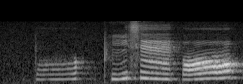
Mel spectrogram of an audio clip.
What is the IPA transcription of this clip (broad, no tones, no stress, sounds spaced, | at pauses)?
p ɔ̤ | pʰ ĩ s ɛ̃ː ɠ ɔ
